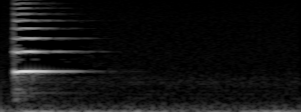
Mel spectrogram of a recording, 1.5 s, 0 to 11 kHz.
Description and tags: violin spiccato D#5
spiccato, violin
